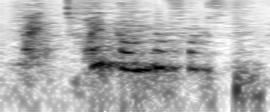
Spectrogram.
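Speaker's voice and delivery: high, fast, breathless recognition; excited customer. Retold or imitated. Customer recognizing her from the show, high and fast excited. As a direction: squeal it like a starstruck fan.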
